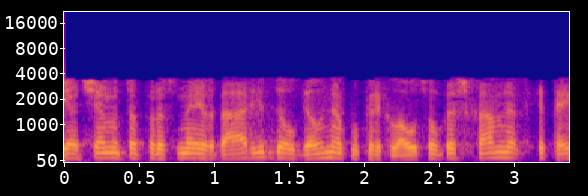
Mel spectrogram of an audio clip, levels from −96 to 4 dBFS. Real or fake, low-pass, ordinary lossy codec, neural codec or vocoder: fake; 3.6 kHz; MP3, 24 kbps; codec, 16 kHz, 1.1 kbps, Voila-Tokenizer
